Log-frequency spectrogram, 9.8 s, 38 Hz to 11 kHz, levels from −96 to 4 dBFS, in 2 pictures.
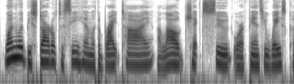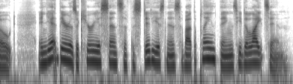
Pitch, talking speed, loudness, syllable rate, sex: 155 Hz, 215 wpm, -20 LUFS, 5.3 syllables/s, female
